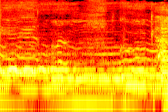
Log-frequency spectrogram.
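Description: Women singing a slow worship song into microphones over sustained electronic keyboard chords and bass, the voices holding long notes with vibrato.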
